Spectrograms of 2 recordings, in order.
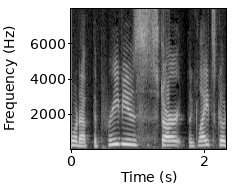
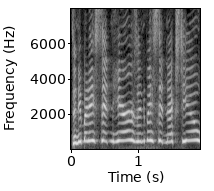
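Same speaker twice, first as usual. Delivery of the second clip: high, fast, pushy mock woman's voice. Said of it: "This woman is, like, whacking me".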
